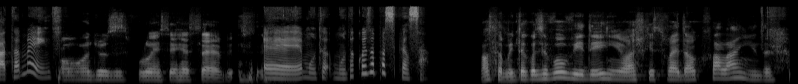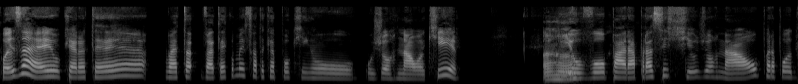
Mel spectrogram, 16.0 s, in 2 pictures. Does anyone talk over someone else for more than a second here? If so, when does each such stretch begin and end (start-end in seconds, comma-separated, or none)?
none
